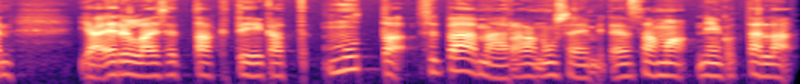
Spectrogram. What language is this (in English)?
Finnish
